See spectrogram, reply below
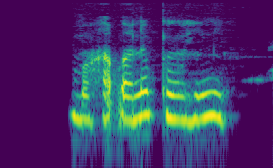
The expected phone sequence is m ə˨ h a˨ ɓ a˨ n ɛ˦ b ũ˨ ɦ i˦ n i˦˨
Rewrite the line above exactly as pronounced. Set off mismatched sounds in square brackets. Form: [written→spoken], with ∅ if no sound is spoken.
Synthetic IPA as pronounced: m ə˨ h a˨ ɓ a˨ n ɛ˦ [b→p] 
